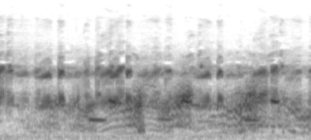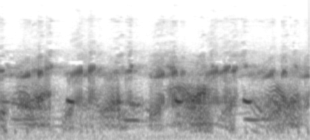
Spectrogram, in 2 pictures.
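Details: A frog chorus: numerous frogs croak at once, rough pulsed calls layered with brief bright tonal notes, steady and unbroken throughout.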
